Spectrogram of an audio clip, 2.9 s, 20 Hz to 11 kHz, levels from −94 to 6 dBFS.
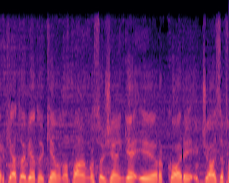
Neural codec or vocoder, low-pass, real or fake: none; 9.9 kHz; real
